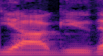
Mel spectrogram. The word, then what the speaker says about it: Yagyu: This hat says Yagyu. That's how you pronounce it. It means baseball in Korean, and that's part of our KBO collection.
